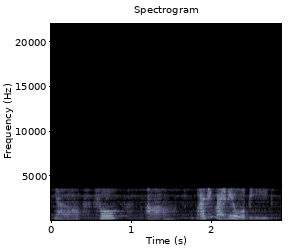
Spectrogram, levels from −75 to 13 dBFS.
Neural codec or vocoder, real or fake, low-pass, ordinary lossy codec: vocoder, 22.05 kHz, 80 mel bands, HiFi-GAN; fake; 3.6 kHz; none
